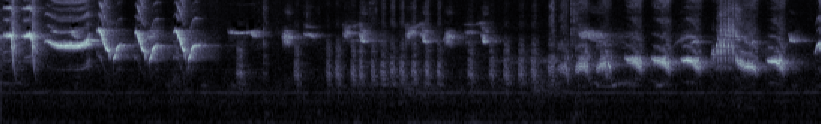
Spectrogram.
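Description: A Chinese hwamei sings a loud, rich medley of slurred whistles and rapid chattering trills, with a faint steady electrical hum underneath.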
